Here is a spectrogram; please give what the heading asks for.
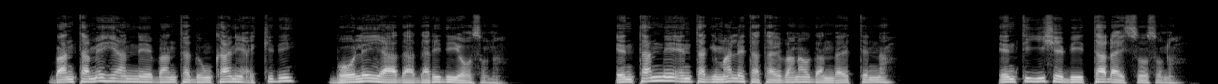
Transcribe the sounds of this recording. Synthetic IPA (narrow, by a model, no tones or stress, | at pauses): bɐnt̪ːɐmɛɦɪjanːɛbɐnt̪ːɐd̪ʊŋkːaːnɪja̰ʔɛkːɪd̪ɪ | bo̞ːlɛjjaːd̪ad̪ɐɾɪd̪ɪjo̞ːsɔnɐ̰ | ʔɛnt̪ːɐnːɛɪnt̪ːɐɡɪmɐlɛt̪ɐt̪ɐjbɐnɐwd̪ɐnd̪ɐjɛt̪ːɛnːɐ | ʔɪnt̪ːɪjɪʃɛbiːt̪ːaɗɐjsːo̞ːsɔnɐ̰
